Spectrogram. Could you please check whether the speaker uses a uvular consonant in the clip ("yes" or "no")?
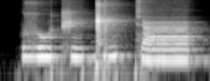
no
